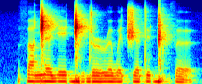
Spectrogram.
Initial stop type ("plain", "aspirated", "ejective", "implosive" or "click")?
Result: click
